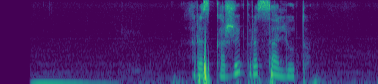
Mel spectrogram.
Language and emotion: Russian, neutral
